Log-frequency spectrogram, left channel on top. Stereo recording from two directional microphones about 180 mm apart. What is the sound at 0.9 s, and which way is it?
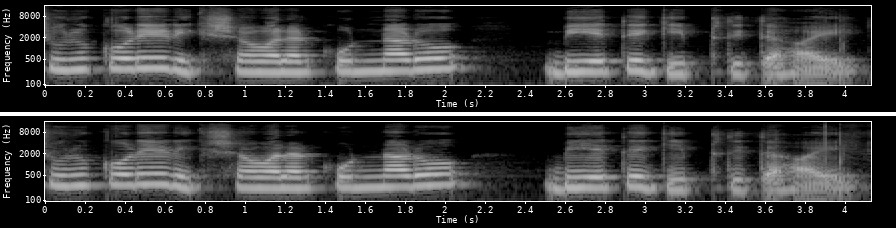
Speech, 50° left (ahead or behind).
